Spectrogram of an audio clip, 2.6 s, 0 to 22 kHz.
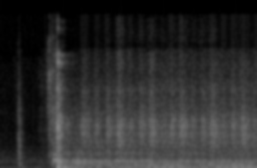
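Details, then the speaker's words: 1955 Chevy dump-bed truck, sat 23 years, key test after the new gauge cluster was hooked up: a click, then low, even, steady starter cranking, power flowing; normal starter cranking, before any fuel is fed. "All right, so she's turning over. That means power is flowing through here."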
